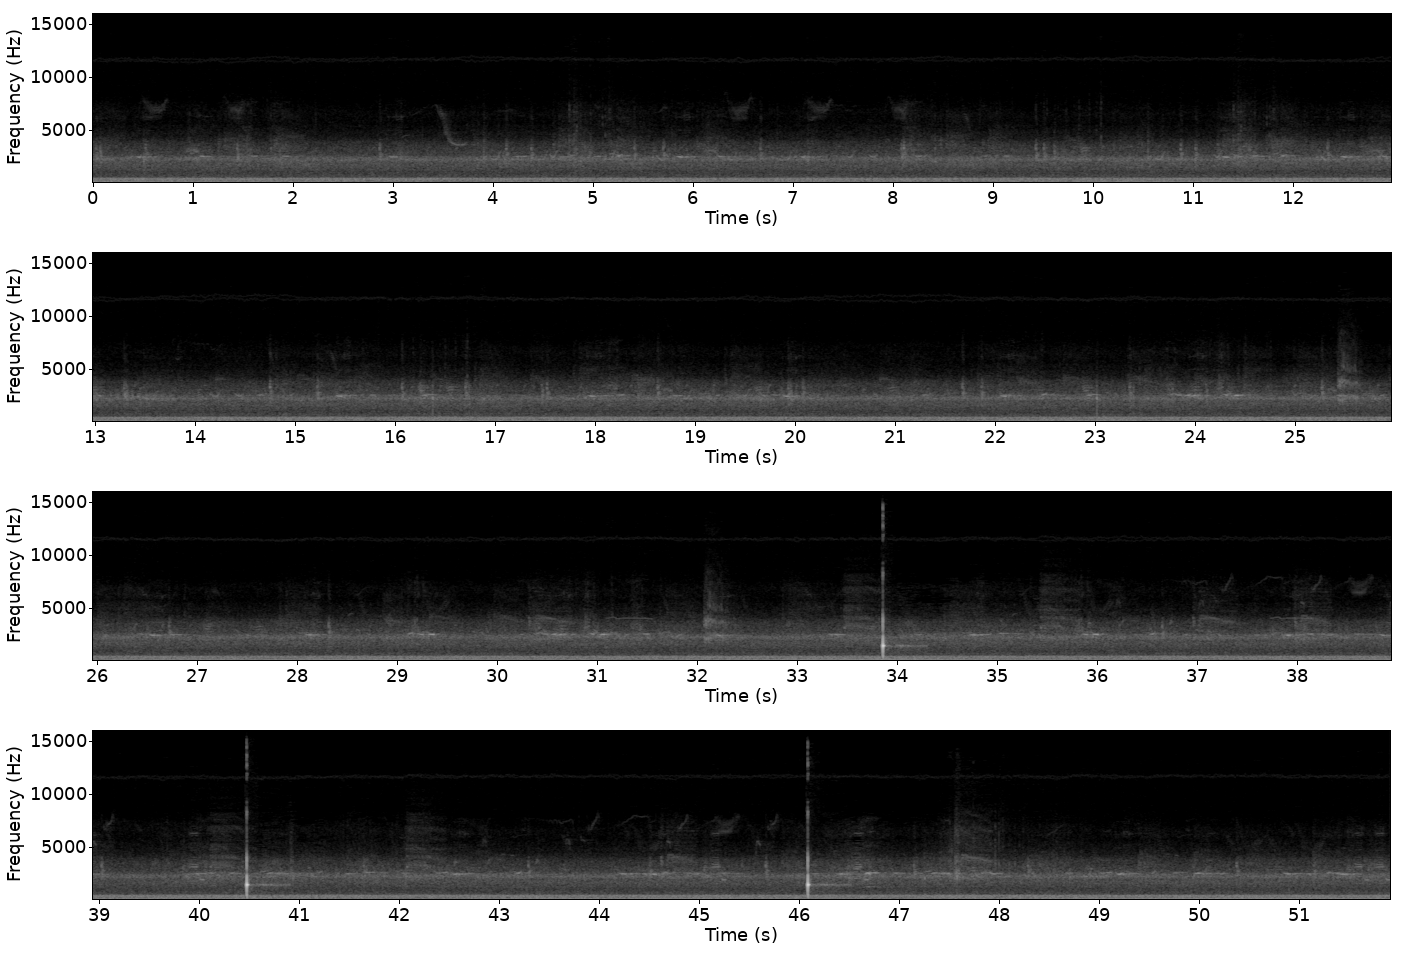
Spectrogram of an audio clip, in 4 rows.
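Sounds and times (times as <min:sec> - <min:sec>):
steady low hum: 0:00.0 - 0:51.9
faint high chirping: 0:00.3 - 0:51.9
sharp click: 0:40.4 - 0:40.8.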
